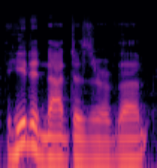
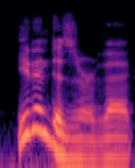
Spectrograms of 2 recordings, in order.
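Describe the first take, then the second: First: Softer, with "not" pressed firmly; hushed "did not" spelled out; stress on not. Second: Said in the usual way. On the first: Real, not acted. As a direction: lean into the word "not", quietly. Restated about the killed Festus.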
